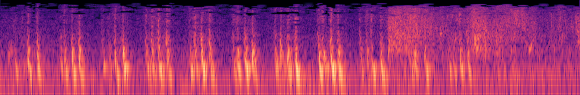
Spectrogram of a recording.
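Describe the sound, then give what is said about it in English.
A horse's hooves clop loudly in an irregular, stamping rhythm as the horse bucks and throws its rider into a swamp at Hayes Meadow, followed by a sustained broad splashing rush of water. “The horse just bucked and threw him into the swamp here at Hayes Meadow.”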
